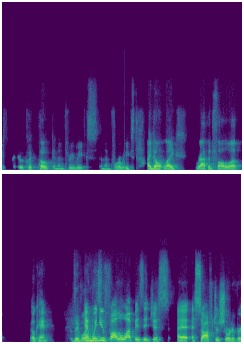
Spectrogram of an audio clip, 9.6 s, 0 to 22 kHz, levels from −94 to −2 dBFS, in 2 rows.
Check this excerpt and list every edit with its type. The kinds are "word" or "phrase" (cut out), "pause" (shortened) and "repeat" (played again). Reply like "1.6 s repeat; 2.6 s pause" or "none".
none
